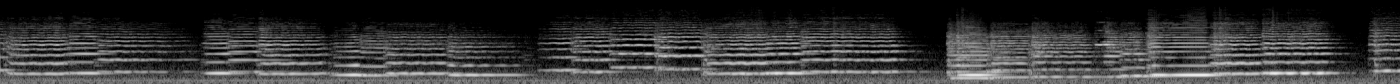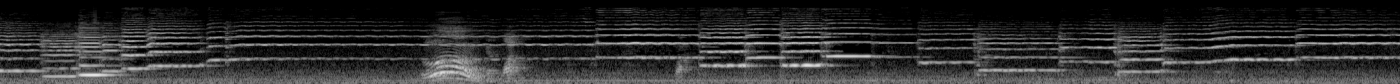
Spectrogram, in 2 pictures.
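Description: Solo violin playing a melody in short phrases separated by brief pauses, moving to longer held notes in the second half, with one swooping slide in pitch about two-thirds of the way through.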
